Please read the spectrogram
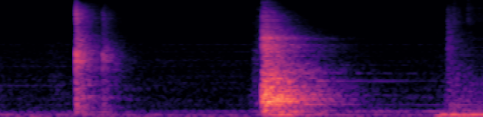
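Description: Two sharp knocks about a second apart on a hydraulic elevator's door, the second a louder clank that rings briefly: the door being shut and latched.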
